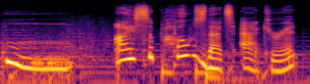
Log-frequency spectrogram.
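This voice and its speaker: A woman's voice: mid-range voice, huge pitch swings, slow, vocal fry, music in the background, heavily acted. An actress playing a polite, composed young woman perfumer in a video game, speaking formally and knowledgeably. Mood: courteous. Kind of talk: video game character acting.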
